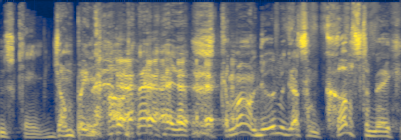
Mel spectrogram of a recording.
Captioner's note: laughter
